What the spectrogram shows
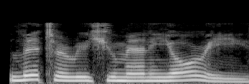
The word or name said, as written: litterae humaniores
